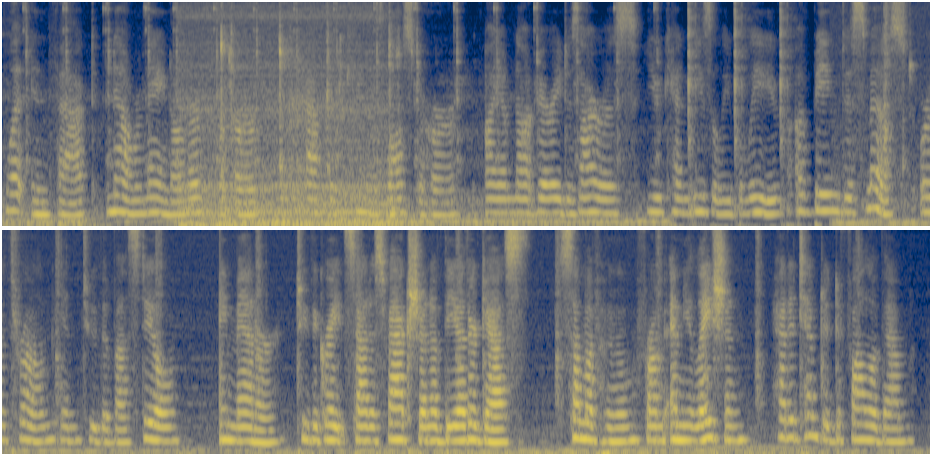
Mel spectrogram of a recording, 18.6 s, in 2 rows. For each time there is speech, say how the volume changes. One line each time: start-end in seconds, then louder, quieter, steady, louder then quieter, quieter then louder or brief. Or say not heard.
0.0-18.5 louder.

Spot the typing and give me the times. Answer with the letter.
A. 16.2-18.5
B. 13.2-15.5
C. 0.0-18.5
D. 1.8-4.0
D.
